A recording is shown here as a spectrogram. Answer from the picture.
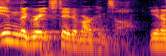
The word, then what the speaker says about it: Arkansas: Akron-SAS is ranked 16th. – Arkansas for the rest of the people.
